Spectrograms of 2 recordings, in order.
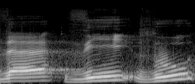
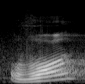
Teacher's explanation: huruf za pengucapannya za, zi, zu tipis, dha tebal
